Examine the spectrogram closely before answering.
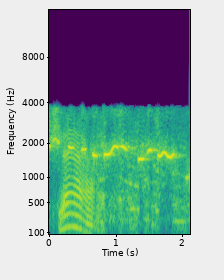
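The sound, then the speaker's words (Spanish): A person whistles a wavering, fairly high tune made of short sustained notes, after a brief burst of voice at the start. “Anda, chifla un poco. ¿No chifla usted en su casa cuando anda solo o no?”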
